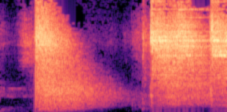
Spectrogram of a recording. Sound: sword smash

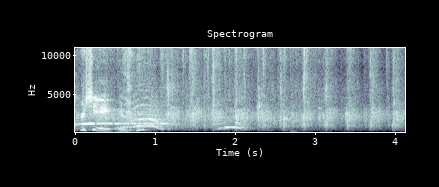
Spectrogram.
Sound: clapping

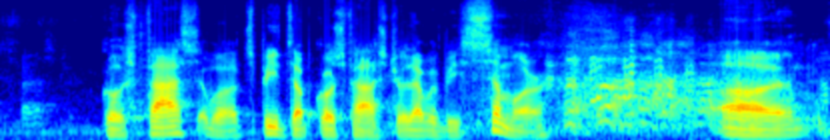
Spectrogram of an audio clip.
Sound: laughter

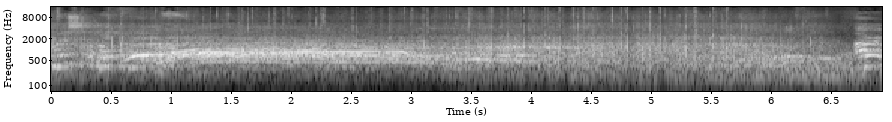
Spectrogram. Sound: audience applauds; audience cheers

